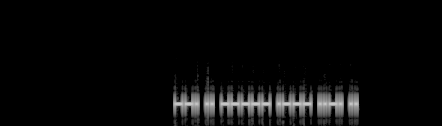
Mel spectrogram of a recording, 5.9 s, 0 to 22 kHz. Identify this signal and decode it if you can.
Morse code, heard as a keyed tone, about 35 wpm, 700 Hz. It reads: GI0JFI
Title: DXCC-100 Call Signs - 6 Characters - Repeated 3x - 35wpm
